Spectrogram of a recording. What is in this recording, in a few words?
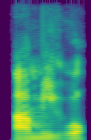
"amigo", Spagnolo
